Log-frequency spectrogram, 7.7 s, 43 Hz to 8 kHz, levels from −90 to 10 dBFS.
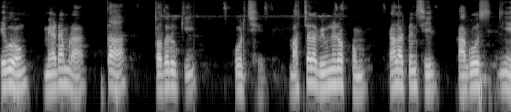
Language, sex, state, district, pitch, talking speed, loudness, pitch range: Bengali, male, West Bengal, Dakshin Dinajpur, 140 Hz, 100 wpm, -18 LUFS, 125-150 Hz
